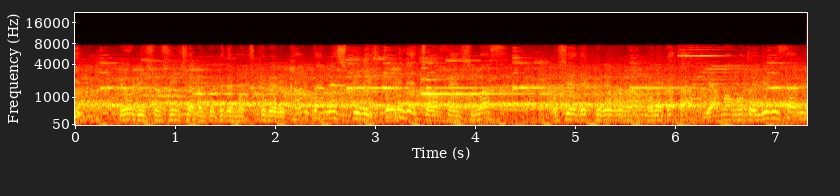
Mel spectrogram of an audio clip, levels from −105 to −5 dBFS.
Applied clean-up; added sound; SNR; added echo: none; Crowd + Wind chime; -3 dB; none.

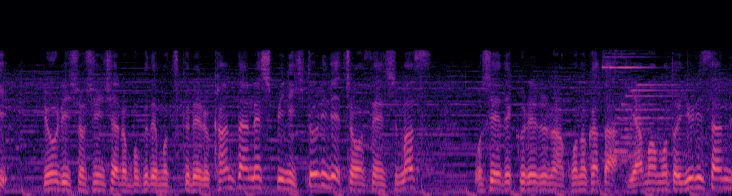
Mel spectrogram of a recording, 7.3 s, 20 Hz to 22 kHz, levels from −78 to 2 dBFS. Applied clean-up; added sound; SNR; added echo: none; none; none; none.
